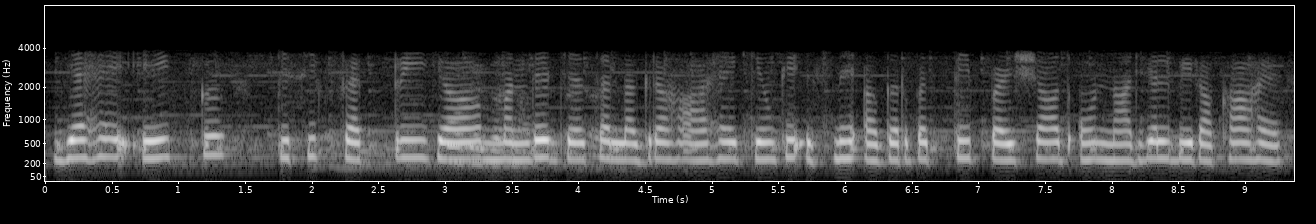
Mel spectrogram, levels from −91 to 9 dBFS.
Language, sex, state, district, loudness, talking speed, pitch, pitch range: Hindi, female, Bihar, Purnia, -19 LUFS, 130 wpm, 260 Hz, 255-275 Hz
